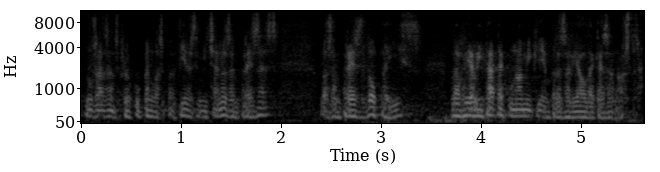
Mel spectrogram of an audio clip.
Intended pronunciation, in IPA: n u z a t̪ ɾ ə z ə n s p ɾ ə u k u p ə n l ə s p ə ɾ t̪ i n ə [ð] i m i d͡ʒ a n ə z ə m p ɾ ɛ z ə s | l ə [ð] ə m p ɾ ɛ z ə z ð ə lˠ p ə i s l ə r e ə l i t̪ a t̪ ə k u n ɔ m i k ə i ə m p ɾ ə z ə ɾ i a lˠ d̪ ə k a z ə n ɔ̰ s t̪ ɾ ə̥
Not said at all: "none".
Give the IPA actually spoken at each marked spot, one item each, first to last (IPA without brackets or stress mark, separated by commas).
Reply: z, z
